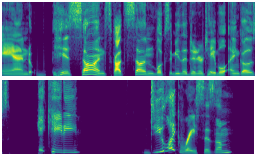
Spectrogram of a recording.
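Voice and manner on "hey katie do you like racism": put-on earnest, dead serious, pitched-up child's voice. Retelling a boy's question at the dinner table, imitating a serious child. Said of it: "Just serious".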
